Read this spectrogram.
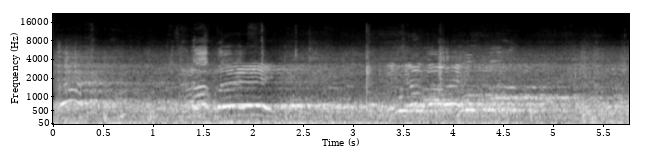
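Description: Skate blades scrape and hiss across ice.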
